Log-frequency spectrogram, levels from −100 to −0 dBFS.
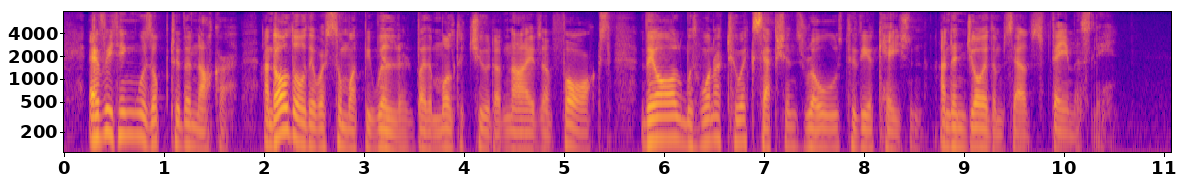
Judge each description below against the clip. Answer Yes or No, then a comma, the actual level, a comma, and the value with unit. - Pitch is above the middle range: No, low, 115 Hz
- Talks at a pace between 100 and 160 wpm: No, average, 185 wpm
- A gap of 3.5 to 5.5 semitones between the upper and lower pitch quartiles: Yes, average, 5.1 semitones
